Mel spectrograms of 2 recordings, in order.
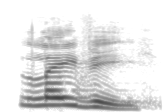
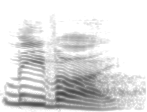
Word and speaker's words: Levi: would hear that pronounced Levy l-e-h lay in v v e e like our friend Jacob and Renata's son pronounces his name Levy in America we would typically say that Levi and then there's the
